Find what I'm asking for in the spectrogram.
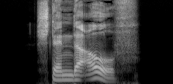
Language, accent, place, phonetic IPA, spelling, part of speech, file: German, Germany, Berlin, [ˌʃtɛndə ˈaʊ̯f], stände auf, verb, De-stände auf.ogg
- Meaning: first/third-person singular subjunctive II of aufstehen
